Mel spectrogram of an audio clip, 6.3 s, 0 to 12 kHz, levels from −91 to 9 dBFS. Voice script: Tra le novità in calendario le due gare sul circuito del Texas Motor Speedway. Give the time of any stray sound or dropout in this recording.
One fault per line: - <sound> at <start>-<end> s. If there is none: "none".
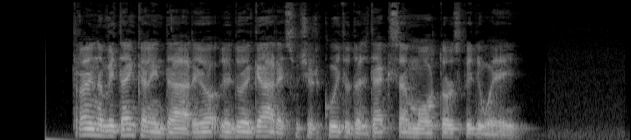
none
